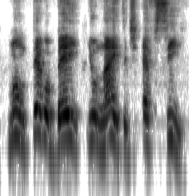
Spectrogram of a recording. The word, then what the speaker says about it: Montego Bay United FC: Cláudio mei Campista jogador do Ó se a pronúncia tiver errada você me corrija montego bay Unit FC Tá certo Ô tá correto tá correto boa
